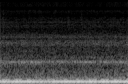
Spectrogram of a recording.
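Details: 1965 Ford Mustang convertible, C-code 289 V8 with automatic and chrome dress-up, idling under the hood: low, even rumble with a smooth steady beat, no knocks or misses; smooth running 289, normal idle.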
